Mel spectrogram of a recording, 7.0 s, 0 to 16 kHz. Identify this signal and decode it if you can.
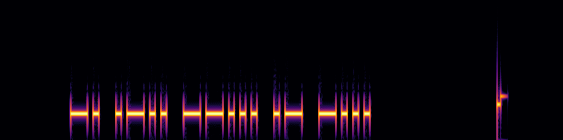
Morse code, heard as a keyed tone, about 17 wpm, 700 Hz. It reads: NL7AB
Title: USA Call Signs - 3x Character Spacing - 17wpm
